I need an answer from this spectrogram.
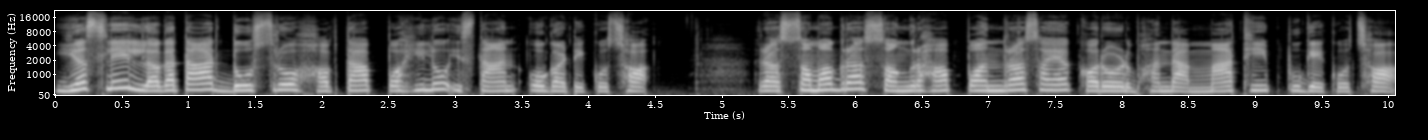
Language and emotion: Nepali, neutral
